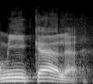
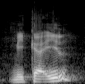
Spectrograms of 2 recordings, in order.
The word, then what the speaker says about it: Mikail: Wa Mikala Mikail Mikail Michael di sana menyebutnya atau Michel juga ya. Mikail ini di riwayatnya ee Warsy dibacanya Mikail ya. Di Hafz dibacanya Mikal ya.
